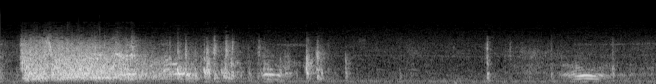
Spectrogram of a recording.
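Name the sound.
gunshot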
